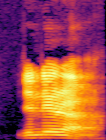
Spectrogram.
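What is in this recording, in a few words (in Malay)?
"jendera", Malay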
